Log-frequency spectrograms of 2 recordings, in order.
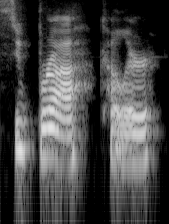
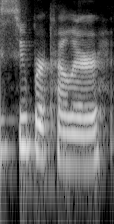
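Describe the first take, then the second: First: The first word is said as supra. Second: The first word is said as super. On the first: The speaker calls it right. "and it's supra color" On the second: The speaker calls it wrong. "I always want to say super color"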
